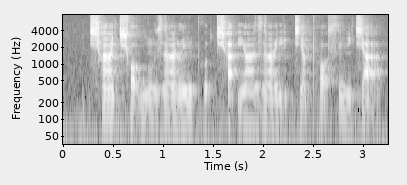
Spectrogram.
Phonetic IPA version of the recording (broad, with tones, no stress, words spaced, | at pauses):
t͡ɕʰã˦t͡ɕʰɔ̰˦˨ ɡũ˨ zã˨lĩ˦ pʰʊ˦ʔt͡ɕʰä˦ʔjã˦ zã˨jḭ˦˨ t͡ɕã˦˨pʰɔ̰˦˨ sĩ˦t͡ɕä̰˦˨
